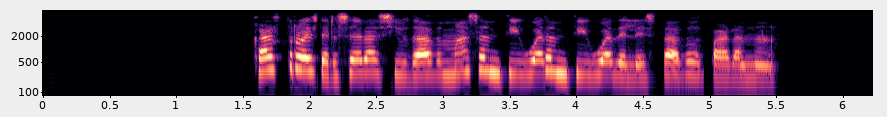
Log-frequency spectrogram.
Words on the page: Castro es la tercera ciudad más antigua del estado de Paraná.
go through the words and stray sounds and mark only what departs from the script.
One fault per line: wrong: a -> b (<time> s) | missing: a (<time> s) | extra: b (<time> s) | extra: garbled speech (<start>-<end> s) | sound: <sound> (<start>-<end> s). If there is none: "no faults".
missing: la (2.1 s)
extra: antigua (3.8 s)
missing: de (4.9 s)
